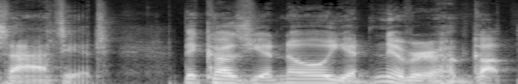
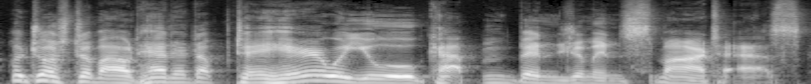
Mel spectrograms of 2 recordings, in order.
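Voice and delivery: loud, high taunting pirate challenge; furious swaggering pirate throwing down a challenge; raging pirate colonel; 10 semitones higher, 4 dB louder than usual. A narrator's reading. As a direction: bellow the insults at the dandy captain. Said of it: "the raging colonel".

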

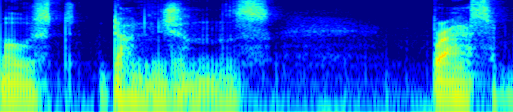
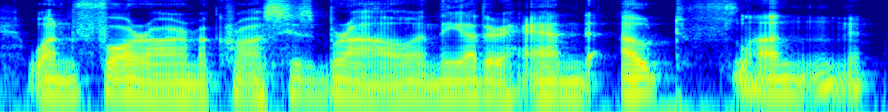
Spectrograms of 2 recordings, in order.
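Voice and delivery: plain reading voice

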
